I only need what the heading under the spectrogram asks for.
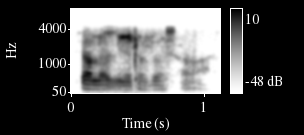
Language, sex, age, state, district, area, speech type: Kashmiri, male, 18-30, Jammu and Kashmir, Shopian, urban, conversation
